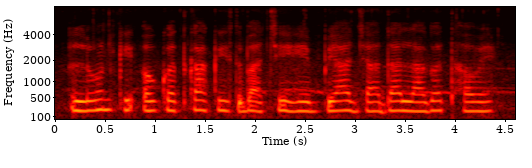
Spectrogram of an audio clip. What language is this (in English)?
Chhattisgarhi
